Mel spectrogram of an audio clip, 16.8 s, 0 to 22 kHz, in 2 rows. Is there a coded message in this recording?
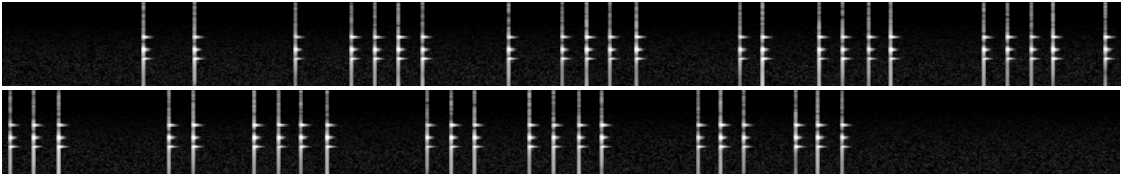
Yes: tap code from 1.1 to 14.8 s, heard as taps on glass, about 6 knocks a second. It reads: ADDITION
